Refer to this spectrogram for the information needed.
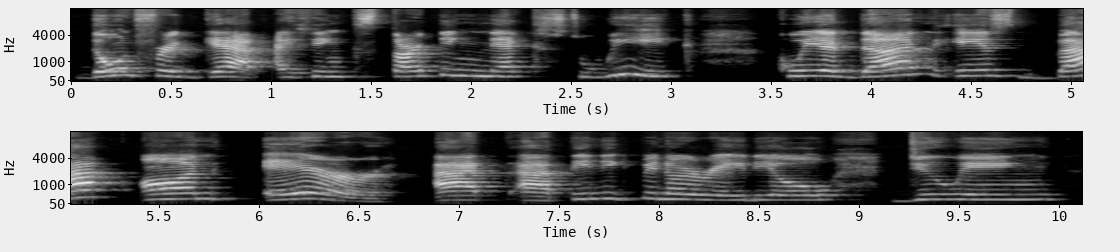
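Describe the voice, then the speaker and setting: A woman's voice: medium pitch, sharp tone. A Filipino woman whose first language is Bisaya, chattily hosting a live talk show with a Filipino accent and some Tagalog mixed in. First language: Bisaya (Waray). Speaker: radio show host.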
